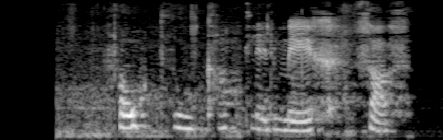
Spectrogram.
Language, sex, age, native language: Icelandic, male, 8, Icelandic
